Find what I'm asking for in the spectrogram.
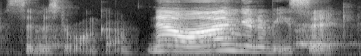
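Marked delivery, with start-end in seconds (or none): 1.1-2.6 louder, higher sick yell; yelling queasily. A narrator's reading. Missus TV frightened of a crash, queasy yell. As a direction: yell in nausea. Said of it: "yelled Missus T V".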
